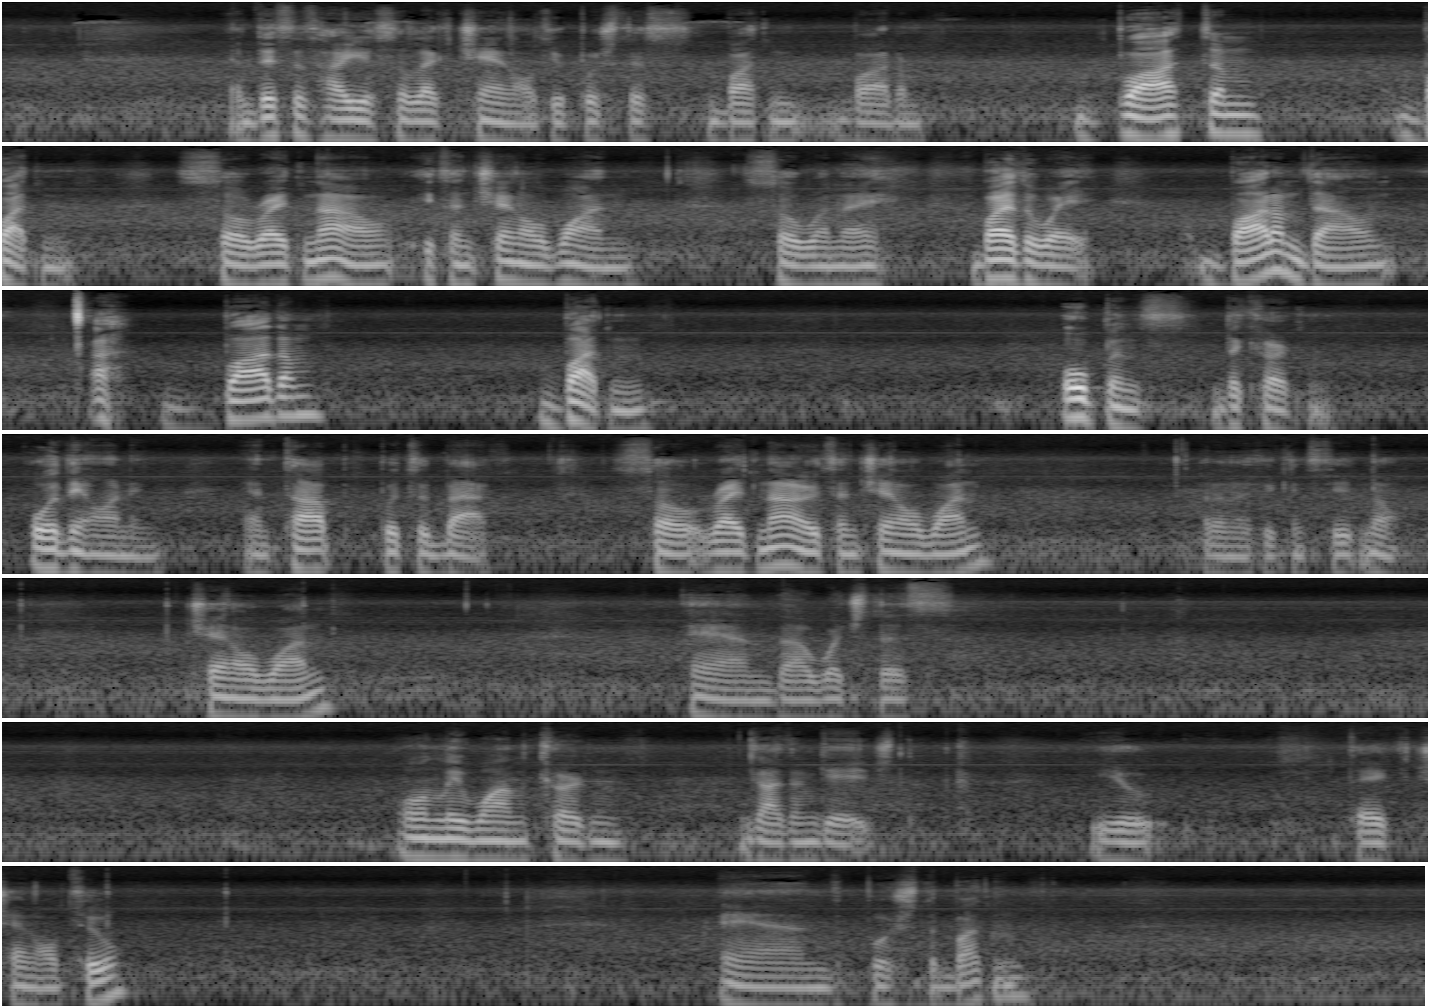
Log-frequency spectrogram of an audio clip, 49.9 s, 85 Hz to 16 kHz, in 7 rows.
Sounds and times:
Speech: 1.1s - 4.6s, 5.4s - 6.3s, 7.0s - 15.9s, 17.0s - 17.5s, 19.6s - 20.9s, 21.5s - 23.8s, 24.4s - 26.4s, 27.3s - 28.4s, 29.5s - 30.2s, 32.0s - 33.4s, 37.6s - 38.8s, 39.4s - 40.2s, 41.1s - 41.5s, 42.4s - 43.4s, 46.4s - 48.0s.

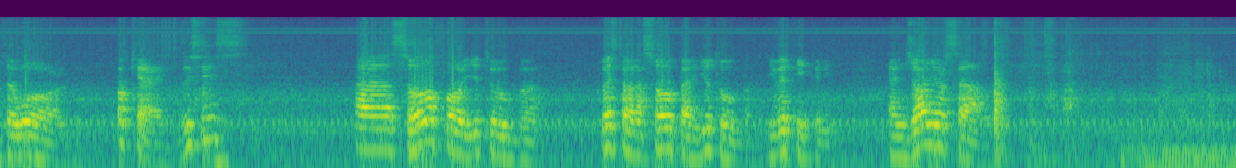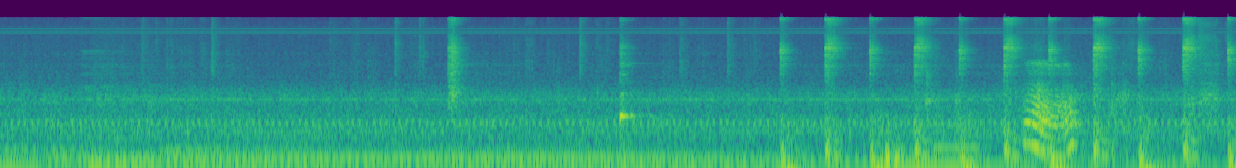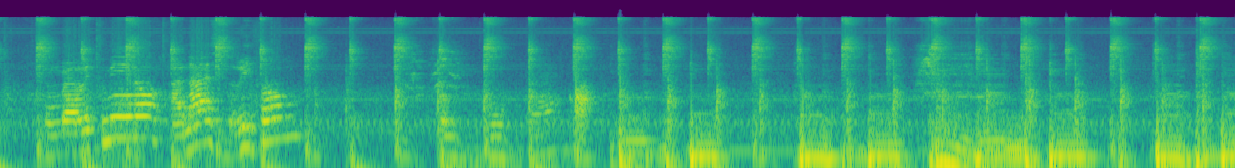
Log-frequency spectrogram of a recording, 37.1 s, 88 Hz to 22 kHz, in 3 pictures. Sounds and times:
Speech: 0.0s - 2.5s, 3.6s - 10.0s, 22.6s - 23.2s, 25.2s - 27.8s, 29.1s - 30.7s.

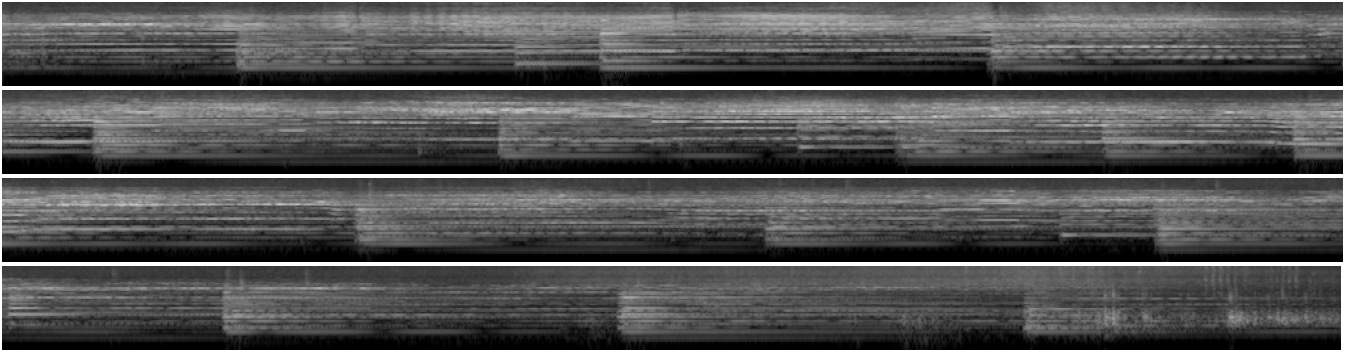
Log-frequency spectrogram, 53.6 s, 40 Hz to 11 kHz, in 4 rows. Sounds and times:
String section: 0.0s - 53.6s.

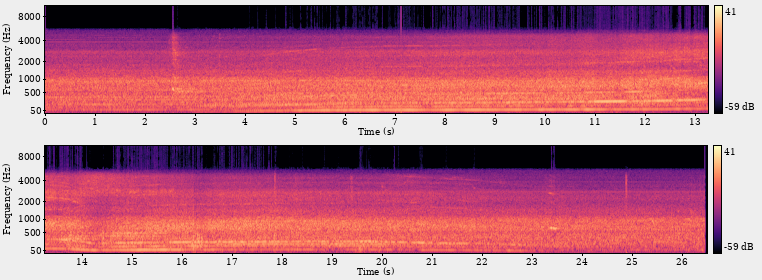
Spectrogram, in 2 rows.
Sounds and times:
Bus: 0.0s - 26.5s.

